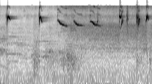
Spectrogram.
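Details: Kolibri ninja (Javan sunbird) singing in the morning dew: sharp high chips, then three slurred descending whistles in quick succession, followed by more high chirps.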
